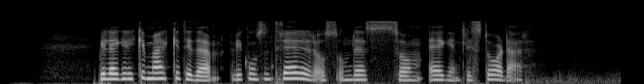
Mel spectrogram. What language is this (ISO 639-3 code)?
nor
